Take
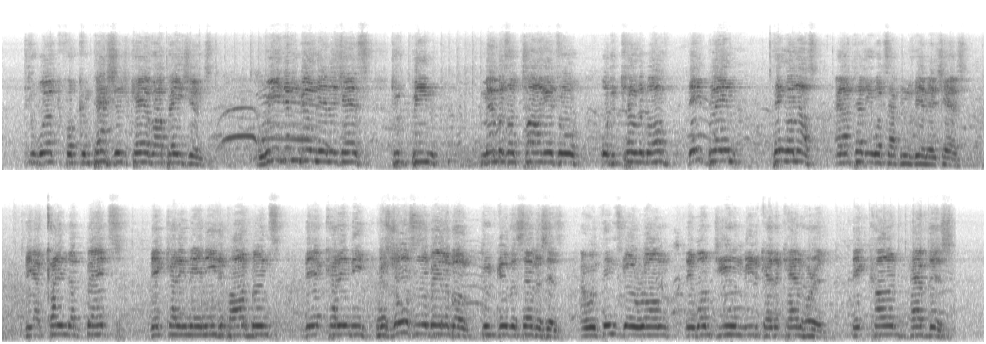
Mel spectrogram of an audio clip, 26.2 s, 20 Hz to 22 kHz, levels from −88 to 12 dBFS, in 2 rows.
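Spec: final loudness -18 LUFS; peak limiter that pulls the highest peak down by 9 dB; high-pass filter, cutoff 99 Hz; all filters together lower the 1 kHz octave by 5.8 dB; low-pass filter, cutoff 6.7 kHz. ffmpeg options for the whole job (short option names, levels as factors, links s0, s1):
-af "highpass=99,lowpass=6700,equalizer=f=1000:t=o:g=-8,volume=3.35,alimiter=limit=0.355:level=0:latency=1"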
